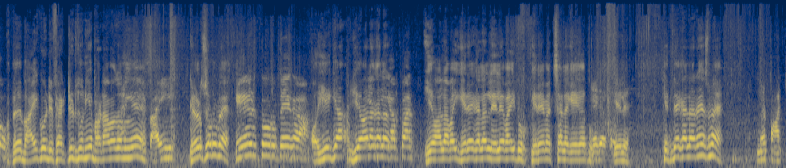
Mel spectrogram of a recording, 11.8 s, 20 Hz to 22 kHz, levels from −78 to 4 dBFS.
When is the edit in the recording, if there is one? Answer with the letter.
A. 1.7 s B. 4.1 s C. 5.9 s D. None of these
D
